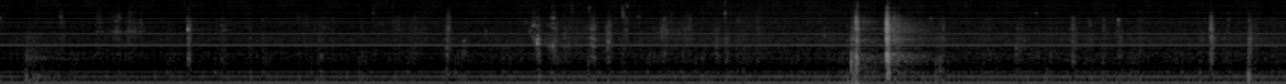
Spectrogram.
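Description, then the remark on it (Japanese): Quiet eating sounds: scattered small wet clicks and smacks, then one louder crunchy, juicy bite near the middle as someone chews into watermelon, with no talking. “どうですかこえました なんか途中で私のピチャッとかって音がしてもう一口いかせてもらいます”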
